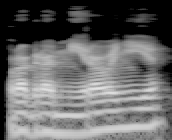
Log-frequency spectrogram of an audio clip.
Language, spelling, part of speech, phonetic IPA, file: Russian, программирование, noun, [prəɡrɐˈmʲirəvənʲɪje], Ru-программирование.ogg
- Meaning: programming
